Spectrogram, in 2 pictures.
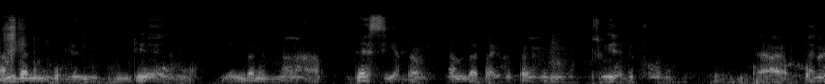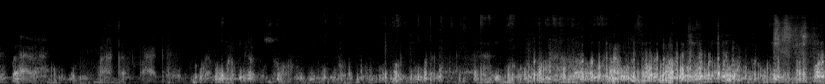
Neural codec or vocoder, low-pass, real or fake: codec, 24 kHz, 1.5 kbps, HILCodec; 10.8 kHz; fake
